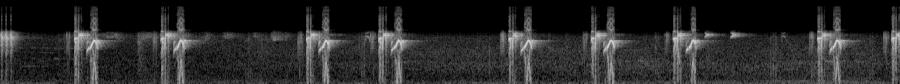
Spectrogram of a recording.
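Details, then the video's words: Bar-winged prinia attacking its mirror reflection in Parigi, Ciamis, West Java: series of bright double chips, sometimes with an extra lead note, repeated about every second across the stretch. "prenjak luhur tarung dgn cermin"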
